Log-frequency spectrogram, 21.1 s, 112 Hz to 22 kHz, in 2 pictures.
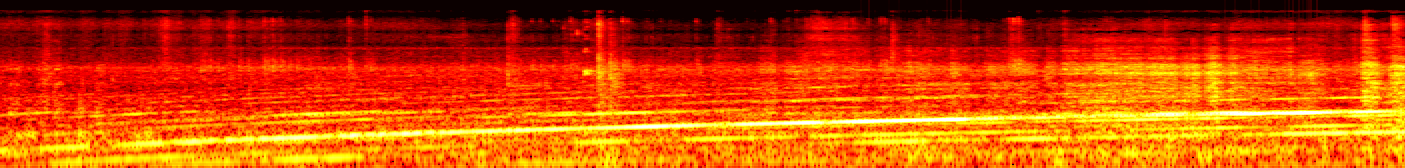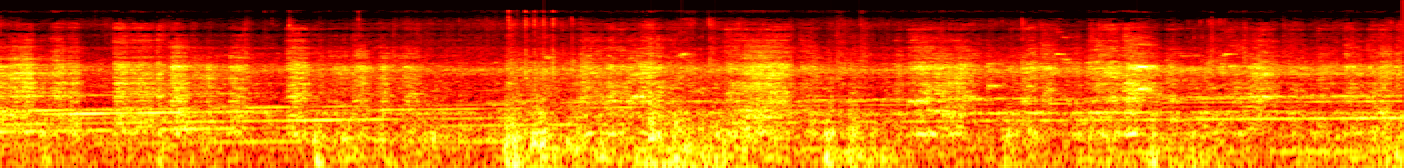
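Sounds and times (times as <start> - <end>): electric train motors whining: 0.3 - 21.0.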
